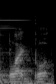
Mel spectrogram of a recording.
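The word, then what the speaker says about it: Black Butte: b t t e you don't pronounce the e but so black but then yeah black butt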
